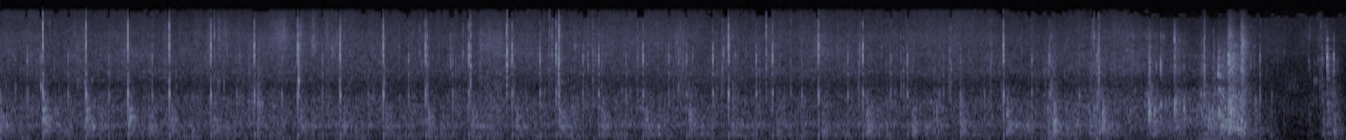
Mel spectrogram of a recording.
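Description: Roll-out side awning of a VW California being wound back in by its hand crank, the winding gear giving a steady run of light clicks, a few a second, that stops shortly before the end.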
